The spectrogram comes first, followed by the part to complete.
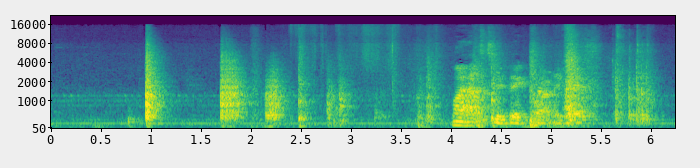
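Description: A sharp knock about a second in, followed by several lighter knocks and rustles and indistinct voices, over a steady low hum.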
